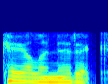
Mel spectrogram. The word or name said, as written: kaolinitic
